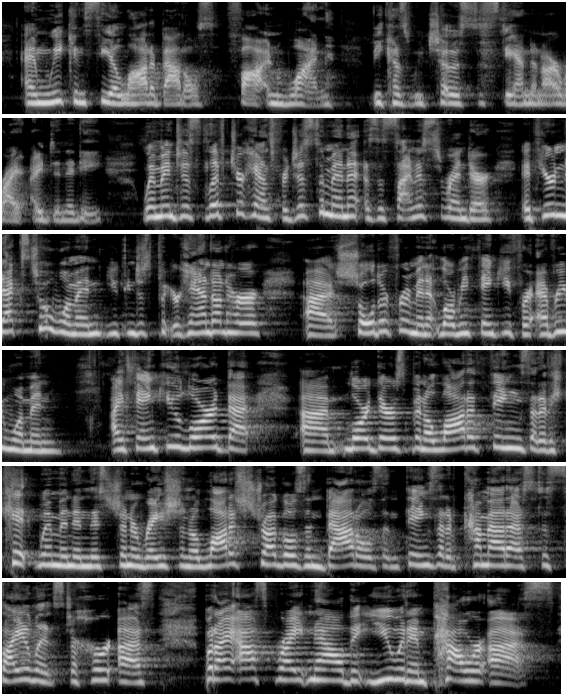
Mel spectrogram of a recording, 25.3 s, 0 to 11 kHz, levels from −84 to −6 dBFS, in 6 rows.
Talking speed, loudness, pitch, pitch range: 255 wpm, -25 LUFS, 270 Hz, 245-295 Hz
